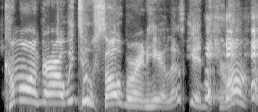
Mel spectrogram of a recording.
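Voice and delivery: high, loud, laughing mock of a party girl; mock party friend. Friend egging the bride on to drink, high and laughing. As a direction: whoop it up like a tipsy bridesmaid. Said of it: "she's like".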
